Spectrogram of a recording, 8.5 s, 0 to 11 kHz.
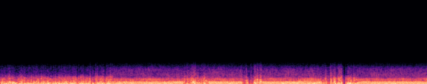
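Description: Adam A500's twin Continental TSIO-550-E turbocharged six-cylinder engines and propellers at takeoff power during lift-off and initial climb, a steady, muffled drone with a strong low hum. Two brief dips in level come about five and seven seconds in.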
